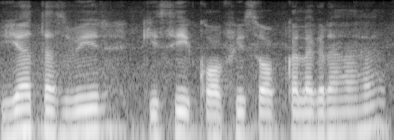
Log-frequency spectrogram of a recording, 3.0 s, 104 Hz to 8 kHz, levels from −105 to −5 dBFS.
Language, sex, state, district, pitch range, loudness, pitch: Hindi, male, Jharkhand, Ranchi, 120-135 Hz, -17 LUFS, 125 Hz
